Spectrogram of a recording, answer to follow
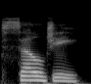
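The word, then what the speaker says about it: Celliers: take an average household Jan celus pronounced seli lives on his farm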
